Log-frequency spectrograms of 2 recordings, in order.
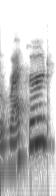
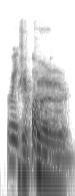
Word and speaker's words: record: have to be careful because nouns and verbs can get confused if you put distress in the bra in the wrong syllable so record and record okay and this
